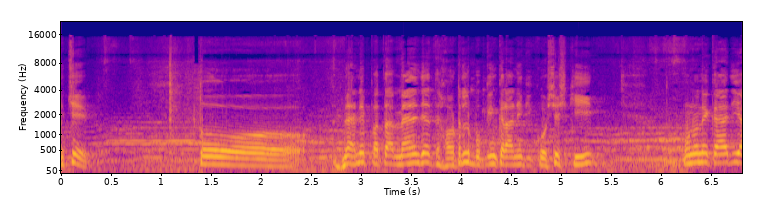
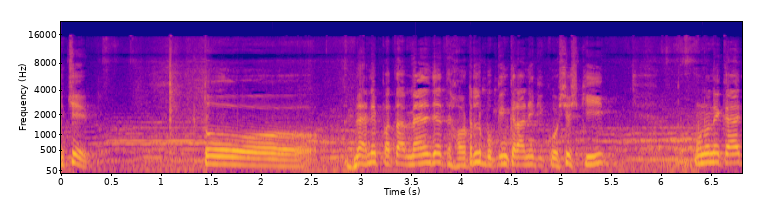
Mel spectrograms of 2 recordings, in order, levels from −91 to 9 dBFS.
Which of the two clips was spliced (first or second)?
first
